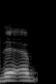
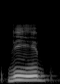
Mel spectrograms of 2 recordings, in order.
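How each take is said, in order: First: The word has a glottal stop in it. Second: The word has no glottal stop in it. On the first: This is the form used with hamza. "بدل ذئب" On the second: This is the form used by people without hamza. "كانوا يقولون ذيب"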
